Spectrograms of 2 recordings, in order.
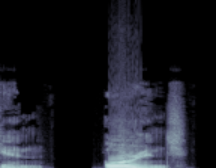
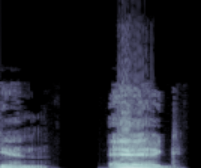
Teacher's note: The consonant remains grammatically part of the first word, but in the sound stream, it leans into the second word.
